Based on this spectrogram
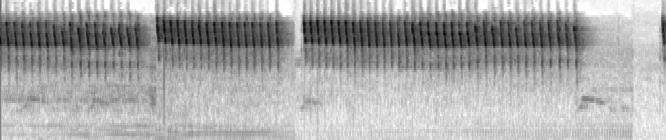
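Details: Song of a cililin for training birds to sing: repeated stretches of fast, shrill, beating trills, each a second or more long, over a faint low hum.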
